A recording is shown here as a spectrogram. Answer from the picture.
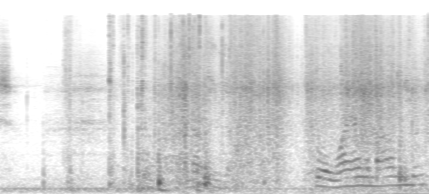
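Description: Clear plastic packaging bag crinkling and rustling as it is handled, with a few sharp clicks.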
